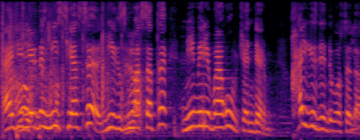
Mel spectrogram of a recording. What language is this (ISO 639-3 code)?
kaz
